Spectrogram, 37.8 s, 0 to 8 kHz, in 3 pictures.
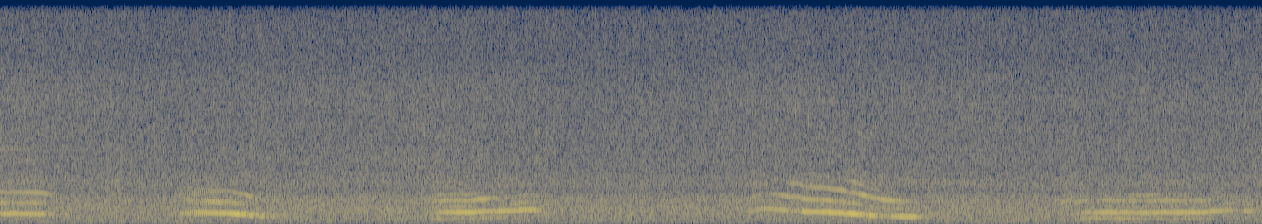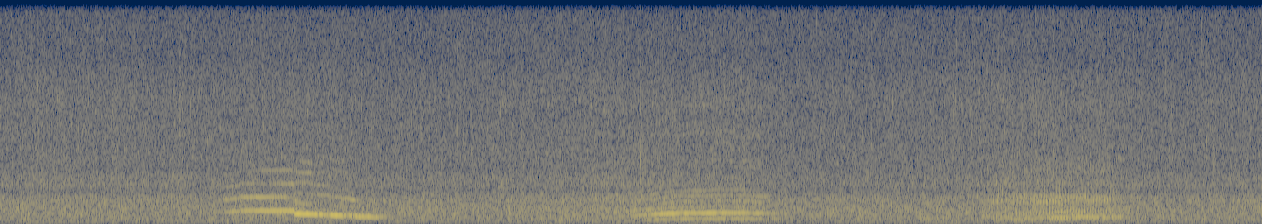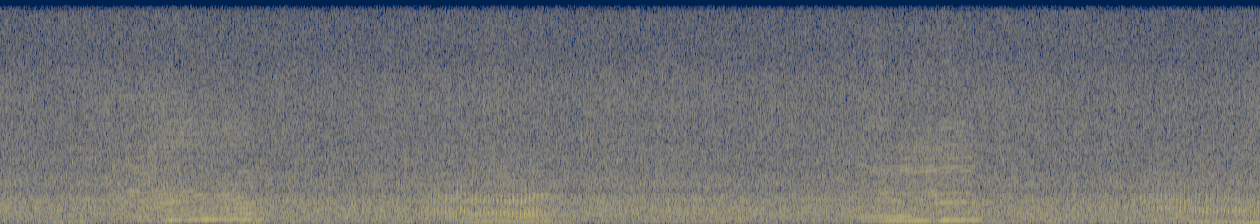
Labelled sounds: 0.3	0.6	humpback whale, 1.0 to 1.2 kHz
1.9	2.4	humpback whale, 0.78 to 1.2 kHz
4.3	5.0	humpback whale, 0.78 to 1.1 kHz
7.7	9.1	humpback whale, 0.78 to 1.5 kHz
11.3	11.6	humpback whale, 1.0 to 1.1 kHz
14.8	16.3	humpback whale, 0.81 to 2.0 kHz
19.4	19.8	humpback whale, 1.2 to 1.3 kHz
26.5	26.7	humpback whale, 1.0 to 1.2 kHz
34.3	34.9	humpback whale, 1.8 to 2.1 kHz

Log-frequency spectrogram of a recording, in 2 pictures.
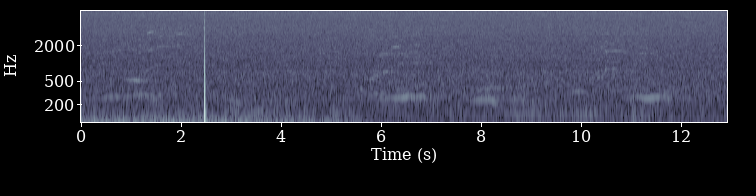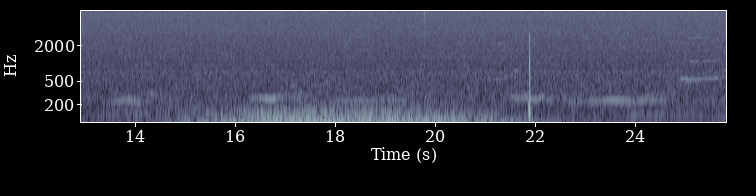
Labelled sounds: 10.5	10.8	humpback whale, 1.5 to 1.7 kHz
25.1	25.4	humpback whale, 2.6 to 2.8 kHz

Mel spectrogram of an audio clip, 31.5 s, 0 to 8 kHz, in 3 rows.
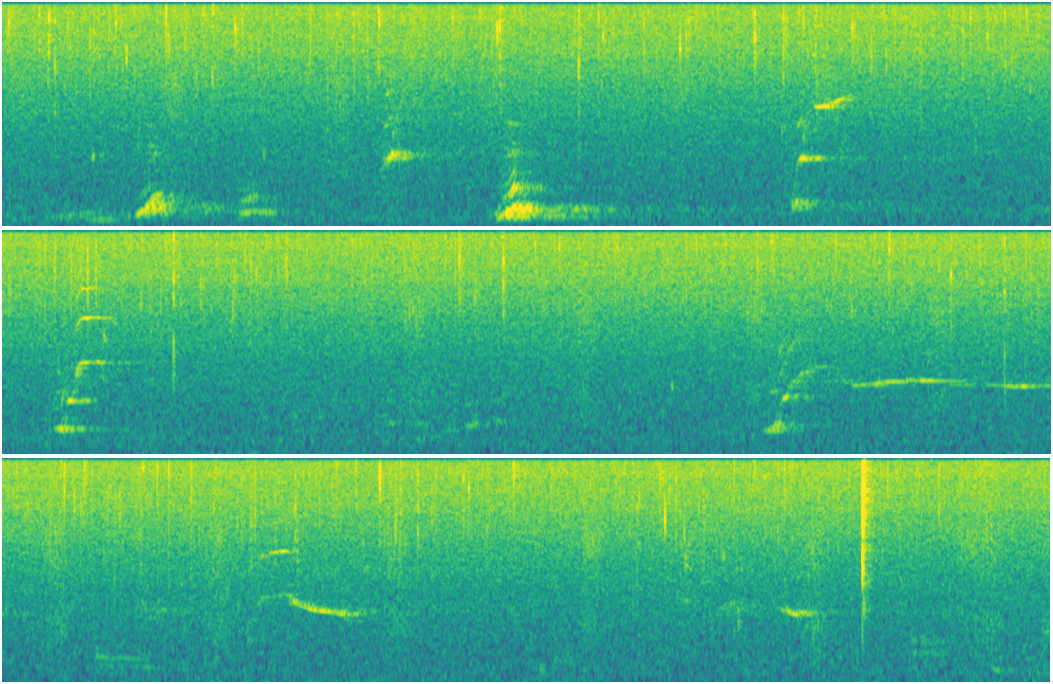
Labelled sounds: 3.8	4.2	humpback whale, 0.78 to 1.0 kHz
7.9	8.6	humpback whale, 0.78 to 2.4 kHz
11.2	11.7	humpback whale, 0.94 to 2.6 kHz
18.3	19.9	humpback whale, 0.78 to 1.3 kHz
20.3	20.9	humpback whale, 0.78 to 0.88 kHz
23.5	24.6	humpback whale, 0.78 to 2.4 kHz
28.8	29.1	humpback whale, 0.78 to 0.97 kHz

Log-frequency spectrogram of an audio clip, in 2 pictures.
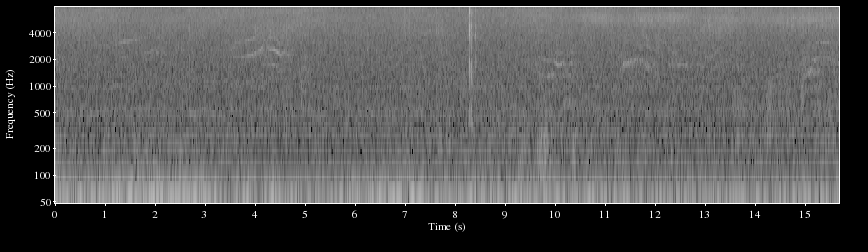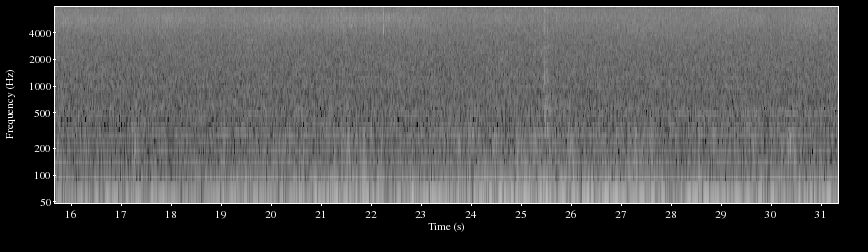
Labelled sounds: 1.2	1.9	killer whale, 3.0 to 3.5 kHz
3.5	4.7	killer whale, 1.6 to 4.2 kHz
11.2	11.9	killer whale, 1.6 to 3.0 kHz

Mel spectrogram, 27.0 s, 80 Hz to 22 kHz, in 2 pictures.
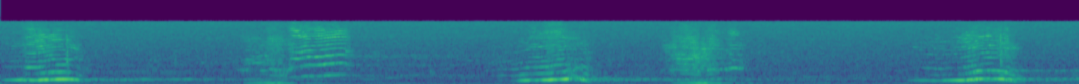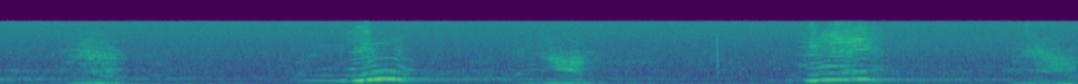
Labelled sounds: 0.0	1.0	humpback whale, 0.80 to 4.4 kHz
3.0	4.4	humpback whale, 0.80 to 7.5 kHz
6.4	7.2	humpback whale, 0.80 to 4.9 kHz
8.4	8.8	humpback whale, 1.2 to 1.6 kHz
10.0	10.3	humpback whale, 0.80 to 0.90 kHz
11.4	12.5	humpback whale, 0.80 to 5.4 kHz
14.4	14.8	humpback whale, 1.4 to 2.0 kHz
17.8	18.5	humpback whale, 0.80 to 2.9 kHz
20.3	20.8	humpback whale, 0.80 to 1.7 kHz
23.4	24.4	humpback whale, 0.80 to 4.7 kHz
26.2	26.9	humpback whale, 0.86 to 2.0 kHz

